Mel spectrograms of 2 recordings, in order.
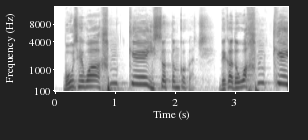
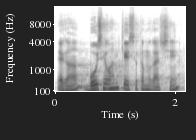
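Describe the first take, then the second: First: 함께 stretched out, high and loud; slow down and belt out 함께 each time; stress on 함께. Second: Said in the usual way. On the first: Shown as a demonstration. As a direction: preach it, leaning hard and long on 함께. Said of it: "두 번이나 강조하셨던 말씀이". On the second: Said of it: "함께 읽습니다".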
